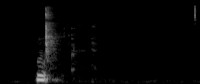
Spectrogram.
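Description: A woman's voice saying one short word, followed by dead silence on the line and a brief sharp click just before the end.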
